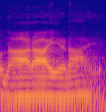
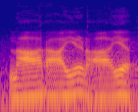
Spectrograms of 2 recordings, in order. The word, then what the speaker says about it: नारायणाय: का प्रयास करें जब मंत्र का उच्चारण बिल्कुल सही होना चाहिए कई बार लोग मंत्र का जप करते करते थोड़ी सी गलती कर देते हैं नारायणाय नारायणाय नारायणा नारायणाय नारायण नाराय नहीं है नारायणाय ओम नमो नारायणाय इस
